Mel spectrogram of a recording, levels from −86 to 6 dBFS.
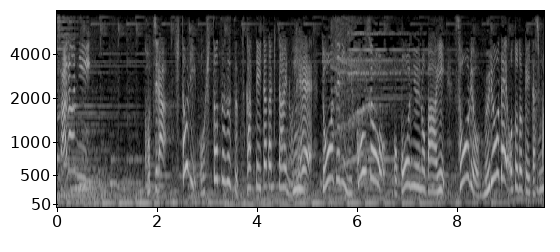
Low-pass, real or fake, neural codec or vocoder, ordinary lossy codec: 7.2 kHz; real; none; none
